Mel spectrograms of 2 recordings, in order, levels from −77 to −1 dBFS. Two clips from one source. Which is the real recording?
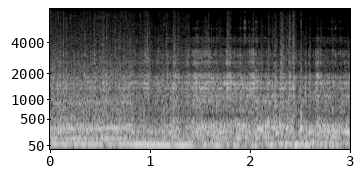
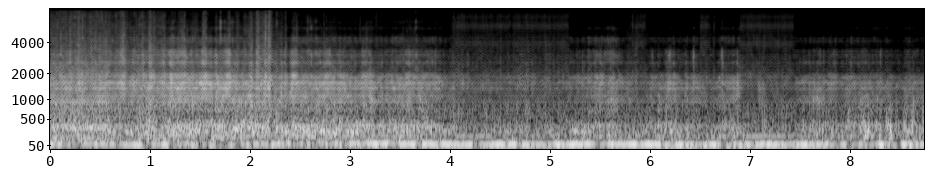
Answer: first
